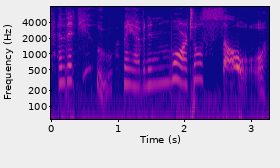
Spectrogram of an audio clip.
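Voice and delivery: high, whispery menacing witch; a crooning sea witch, sly and cruel. Acted. Sea witch speaks to princess.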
